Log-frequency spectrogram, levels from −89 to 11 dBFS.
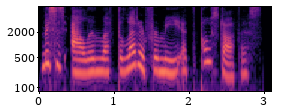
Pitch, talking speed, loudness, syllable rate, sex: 260 Hz, 215 wpm, -22 LUFS, 5.2 syllables/s, female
